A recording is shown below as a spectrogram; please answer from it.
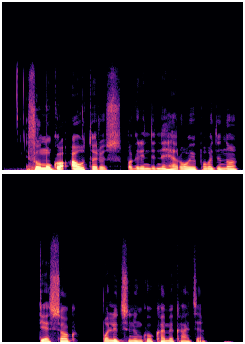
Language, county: Lithuanian, Šiauliai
